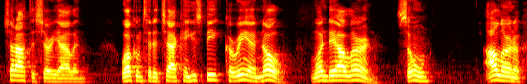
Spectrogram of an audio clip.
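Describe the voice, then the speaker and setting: Speaking at a medium pitch with a slightly bright quality, a man from Guyana runs a live stream. He chats with viewers in a loose, slangy, meandering manner and reads their comments out loud.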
